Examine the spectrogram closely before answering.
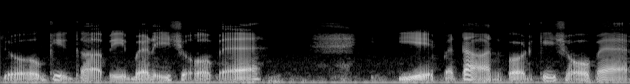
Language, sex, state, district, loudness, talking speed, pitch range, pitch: Hindi, female, Punjab, Pathankot, -17 LUFS, 105 wpm, 90-95 Hz, 90 Hz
